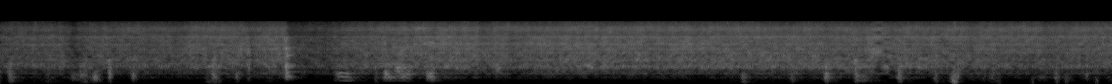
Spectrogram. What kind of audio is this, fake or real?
fake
